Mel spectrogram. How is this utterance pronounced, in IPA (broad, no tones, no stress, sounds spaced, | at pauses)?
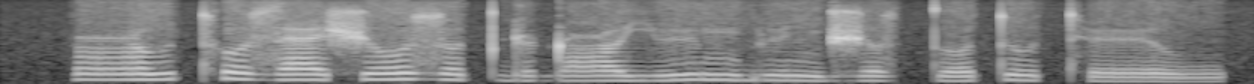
ʕ u tʰ o z æ ʃ o z o t ɖ ɵ ɖ ʕ ɵ j ʉ m b ʉ n d͡ʒ o z t̪ o t u tʰ ø w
